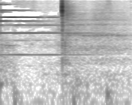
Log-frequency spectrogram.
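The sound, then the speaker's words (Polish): A small bell is struck once with a sharp metallic clang, its bright ringing tones lingering and slowly fading into quiet background noise. It is fairly soft. “Wale w dzwonę.”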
